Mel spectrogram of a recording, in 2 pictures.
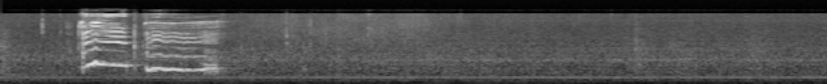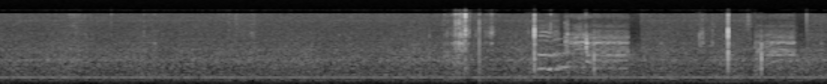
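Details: A beagle puppy lets out two drawn-out, wavering whines early on, then stays mostly quiet apart from faint clicks and brief soft squeaks near the end, with a steady low hum underneath throughout.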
